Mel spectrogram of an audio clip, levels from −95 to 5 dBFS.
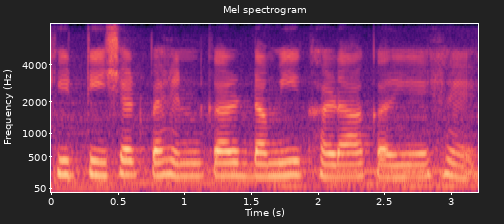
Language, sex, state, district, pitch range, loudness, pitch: Hindi, female, Madhya Pradesh, Katni, 190-210 Hz, -14 LUFS, 200 Hz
